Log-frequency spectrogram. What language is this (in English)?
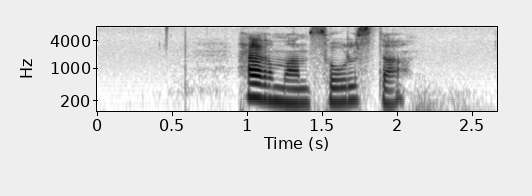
Norwegian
